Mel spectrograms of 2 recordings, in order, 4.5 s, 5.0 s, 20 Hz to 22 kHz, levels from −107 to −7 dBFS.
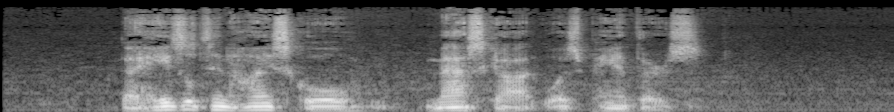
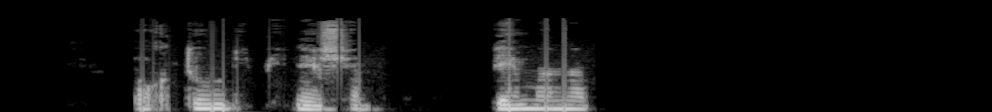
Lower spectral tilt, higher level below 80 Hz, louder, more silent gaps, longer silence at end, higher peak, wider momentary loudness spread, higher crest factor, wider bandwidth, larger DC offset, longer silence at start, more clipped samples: second, -4 dB/octave vs -6 dB/octave; first, -52 dBFS vs -58 dBFS; first, -22 LUFS vs -33 LUFS; second, none vs 2.28-2.46 s; second, 0.95 s vs 2 s; first, -4 dBFS vs -16 dBFS; second, 10 LU vs 13 LU; about the same, 20 dB vs 20 dB; first, 16.5 kHz vs 10.5 kHz; neither; about the same, 0.6 s vs 0.7 s; neither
